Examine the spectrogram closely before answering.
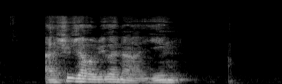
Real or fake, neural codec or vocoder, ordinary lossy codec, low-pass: fake; vocoder, 22.05 kHz, 80 mel bands, WaveNeXt; AAC, 32 kbps; 9.9 kHz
